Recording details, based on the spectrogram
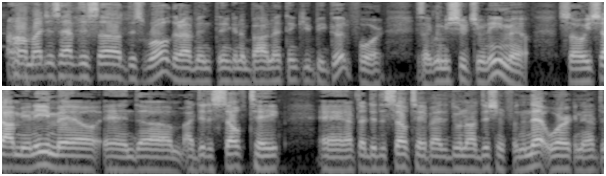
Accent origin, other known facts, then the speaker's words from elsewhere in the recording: Victorville, California, United States; also born or lived in San Bernardino; San Bernardino is where I was born. I grew up in Victorville, also known as Victimville, in the high desert.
